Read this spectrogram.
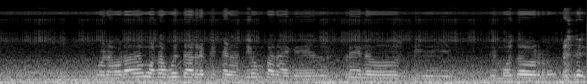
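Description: A man speaks with animation close by over the engine.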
